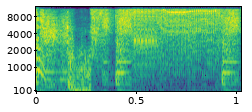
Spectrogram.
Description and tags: snare from anal blast 666
core, drum, glitch, noise, snare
